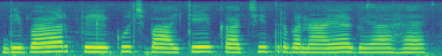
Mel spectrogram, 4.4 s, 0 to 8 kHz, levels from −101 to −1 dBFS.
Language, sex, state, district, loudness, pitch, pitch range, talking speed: Hindi, female, Jharkhand, Palamu, -13 LUFS, 230 Hz, 220-245 Hz, 120 wpm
